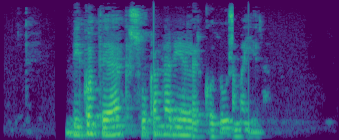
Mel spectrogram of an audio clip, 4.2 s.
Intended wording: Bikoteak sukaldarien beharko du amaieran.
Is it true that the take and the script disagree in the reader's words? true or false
false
